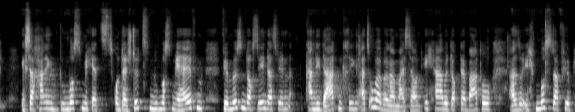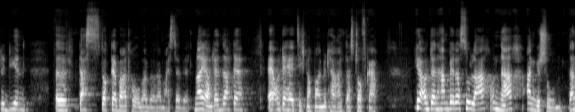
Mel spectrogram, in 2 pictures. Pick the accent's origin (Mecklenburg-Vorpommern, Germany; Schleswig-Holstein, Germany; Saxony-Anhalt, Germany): Mecklenburg-Vorpommern, Germany; ich bin auf dem Triebserdamm groß geworden, habe im Triebser fast 60 Jahre gelebt.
